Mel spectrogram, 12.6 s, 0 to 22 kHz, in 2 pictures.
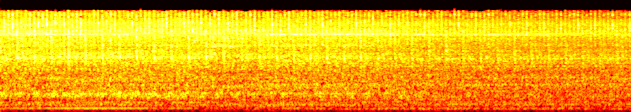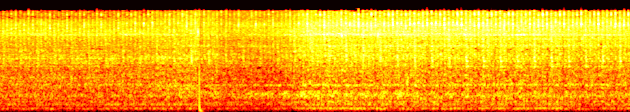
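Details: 2005 Hyundai Elantra idling, just after owner tightened the timing belt: regular light metallic tapping, about three per second, over the idle; noise existed before but less prominent, source undetermined.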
